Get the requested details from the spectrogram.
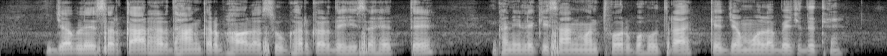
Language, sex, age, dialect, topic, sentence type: Chhattisgarhi, male, 25-30, Northern/Bhandar, agriculture, statement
